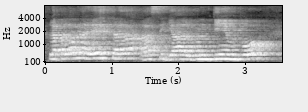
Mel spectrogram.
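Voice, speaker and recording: A woman's voice: fairly high pitch, fairly even intonation, slow, a little mellow. A woman from South America teaching a recorded grammar lesson, explaining patiently, repeating examples and checking in with the listener. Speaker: language teacher. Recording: echoey room with long reverb.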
